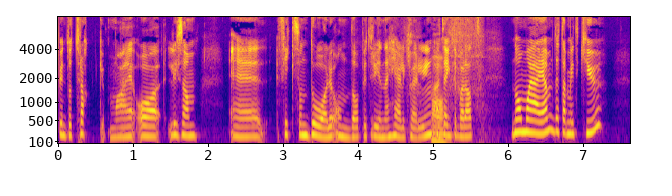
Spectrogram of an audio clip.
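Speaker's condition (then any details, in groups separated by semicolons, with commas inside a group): Tourette's syndrome; hereditary chronic Tourette's, genetic cause, very mild form, vocal and motor tics; few vocal tics, some throat clearing, strained breathing, no shouting of obscenities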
